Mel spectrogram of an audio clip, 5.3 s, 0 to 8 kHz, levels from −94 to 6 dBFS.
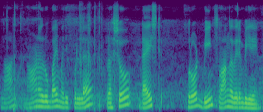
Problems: none marked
